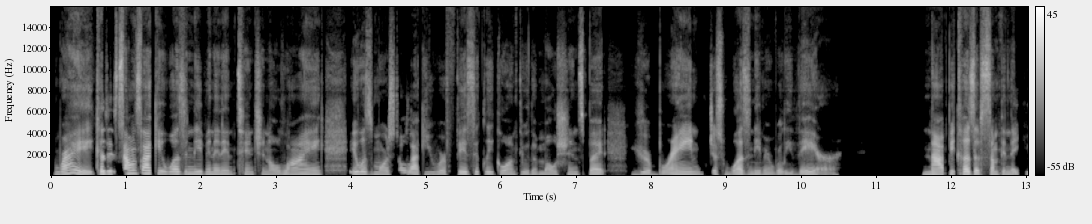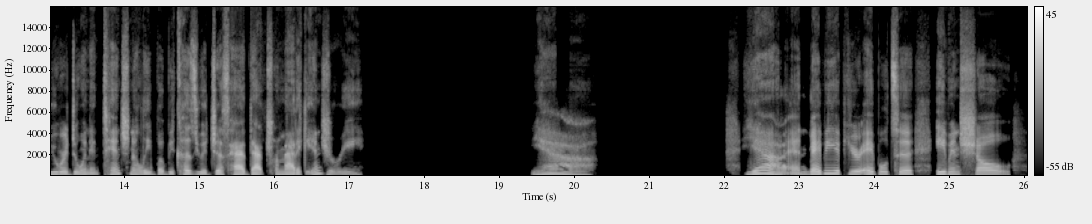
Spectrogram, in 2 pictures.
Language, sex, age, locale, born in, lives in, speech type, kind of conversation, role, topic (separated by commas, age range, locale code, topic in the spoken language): English, female, 40-44, en-US, United States, United States, conversation, advice, advisor, How can I cope with guilt after lying or bending the truth and decide whether to apologize or make amends?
